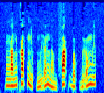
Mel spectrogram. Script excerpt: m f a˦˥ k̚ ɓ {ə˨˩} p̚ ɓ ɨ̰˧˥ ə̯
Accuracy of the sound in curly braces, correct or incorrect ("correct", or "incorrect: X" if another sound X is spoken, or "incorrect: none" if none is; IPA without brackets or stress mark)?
correct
